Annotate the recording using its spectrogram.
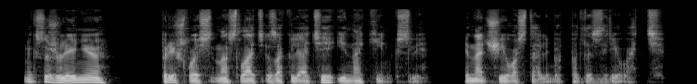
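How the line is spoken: Quiet. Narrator (Russian): негромко сказал Дамблдор

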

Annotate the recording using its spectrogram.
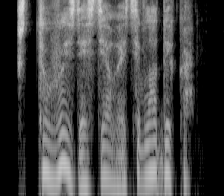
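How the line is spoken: Hoarse, strained control. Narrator (Russian): Совладав с голосом, хрипло спросила девушка

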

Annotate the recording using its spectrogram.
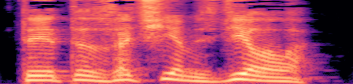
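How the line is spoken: Whisper. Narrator (Russian): прошептал я

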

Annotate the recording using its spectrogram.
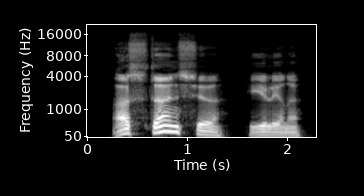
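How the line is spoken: Calm. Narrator (Russian): сказал спокойно Морозов

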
